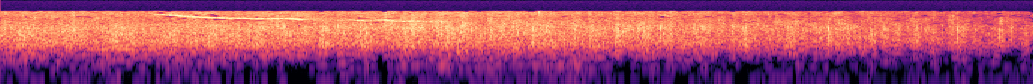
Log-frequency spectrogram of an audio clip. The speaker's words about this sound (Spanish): Sí, vamos a aplaudir por el ambiente, vamos a aplaudir por el ambiente.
